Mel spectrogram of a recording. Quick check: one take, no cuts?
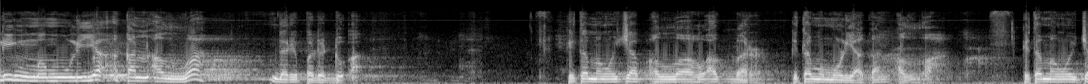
no; 1 cut; at 4.9 s

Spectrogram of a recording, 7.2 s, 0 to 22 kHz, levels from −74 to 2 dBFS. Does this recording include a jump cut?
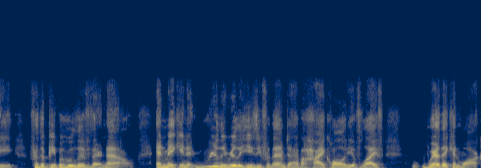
no; 0 cuts

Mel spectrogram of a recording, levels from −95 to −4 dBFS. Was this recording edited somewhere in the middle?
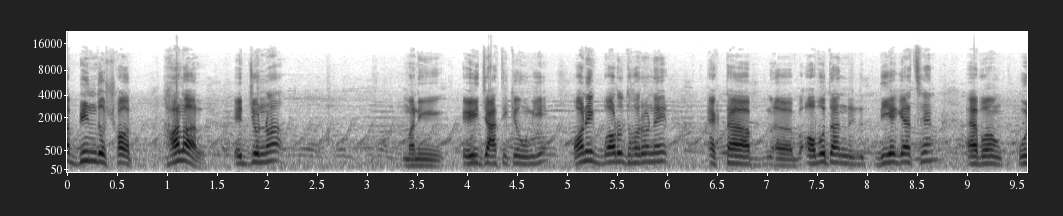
no; 0 cuts

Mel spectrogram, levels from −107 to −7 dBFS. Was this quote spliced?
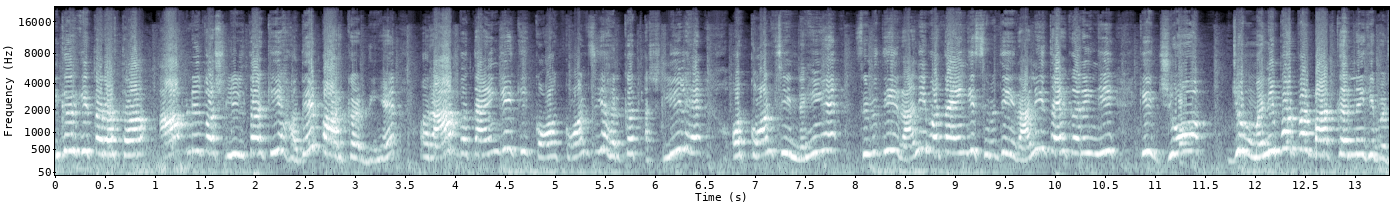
yes; 1 cut; at 1.0 s

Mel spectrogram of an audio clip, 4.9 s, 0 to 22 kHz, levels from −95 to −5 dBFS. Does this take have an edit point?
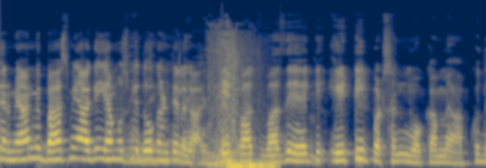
yes; 1 cut; at 2.2 s

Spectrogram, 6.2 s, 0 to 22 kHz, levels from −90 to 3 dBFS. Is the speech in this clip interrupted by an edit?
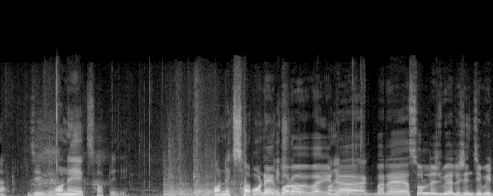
no; 0 cuts

